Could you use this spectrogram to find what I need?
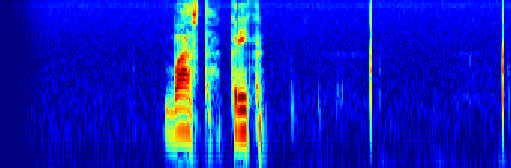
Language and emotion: Russian, neutral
